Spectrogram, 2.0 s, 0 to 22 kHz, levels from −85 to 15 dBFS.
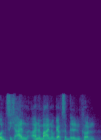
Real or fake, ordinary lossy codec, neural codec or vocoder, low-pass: fake; MP3, 64 kbps; codec, 16 kHz in and 24 kHz out, 0.6 kbps, FocalCodec, streaming, 4096 codes; 7.2 kHz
